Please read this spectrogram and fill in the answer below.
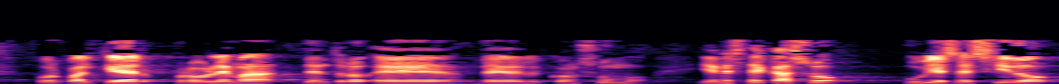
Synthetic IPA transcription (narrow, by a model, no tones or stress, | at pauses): po̞ɾkwalkje̞ɾpɾo̞β̞le̞maðe̞nt̪ɾoeðe̞lko̞nsumo̞̰ | ie̞ne̞st̪e̞kaso̞ | uβ̞je̞s̬e̞sið̞o̞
